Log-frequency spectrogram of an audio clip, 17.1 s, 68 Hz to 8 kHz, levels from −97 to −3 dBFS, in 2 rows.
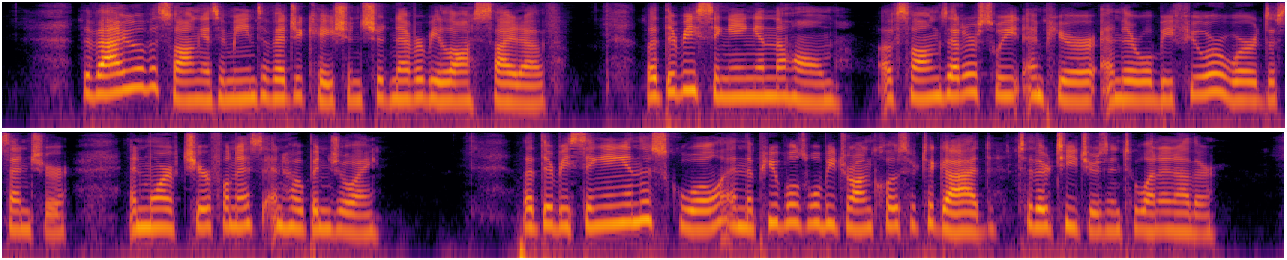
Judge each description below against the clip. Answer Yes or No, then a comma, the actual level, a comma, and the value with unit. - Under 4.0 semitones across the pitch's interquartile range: Yes, average, 2.8 semitones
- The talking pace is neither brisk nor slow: No, fast, 240 wpm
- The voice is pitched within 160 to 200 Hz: No, high, 210 Hz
